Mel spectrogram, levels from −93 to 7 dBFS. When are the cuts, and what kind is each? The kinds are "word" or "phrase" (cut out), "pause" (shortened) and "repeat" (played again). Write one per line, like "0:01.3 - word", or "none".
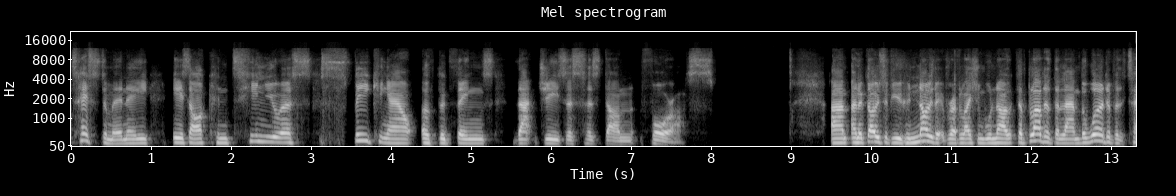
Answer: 0:03.1 - word
0:04.7 - word
0:09.9 - word
0:10.8 - word
0:11.8 - word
